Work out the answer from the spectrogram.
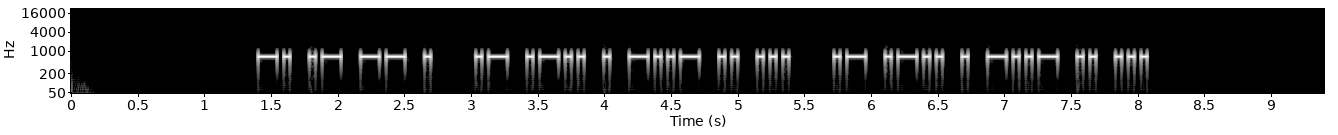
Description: Morse code, heard as a keyed tone, about 25 wpm, 700 Hz. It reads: NAME ALEXIS ALEXIS
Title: Practice QSO - Exchange 1 - Beginning - 25wpm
